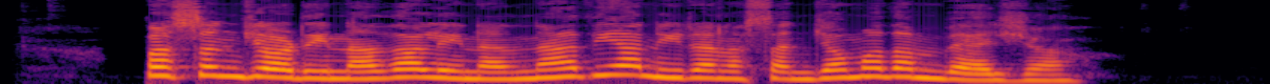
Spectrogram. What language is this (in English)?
Catalan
